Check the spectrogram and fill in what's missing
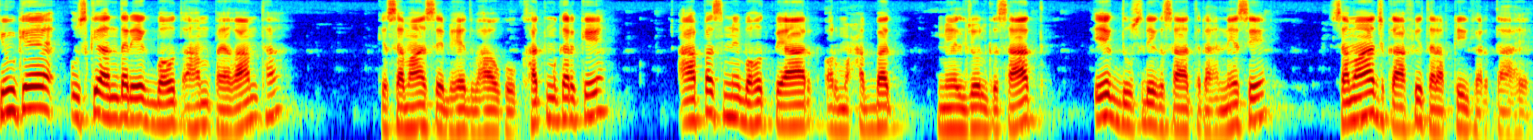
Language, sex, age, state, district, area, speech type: Urdu, male, 30-45, Bihar, Purnia, rural, spontaneous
